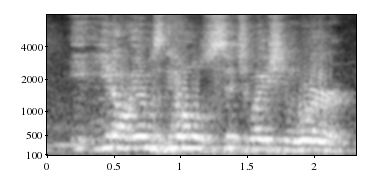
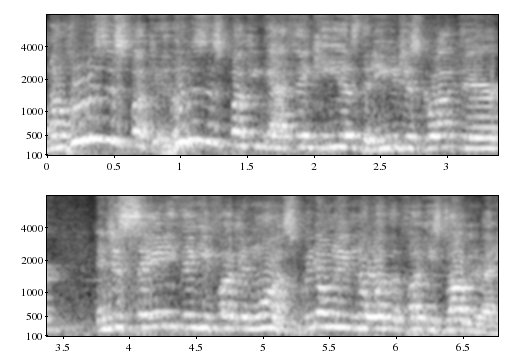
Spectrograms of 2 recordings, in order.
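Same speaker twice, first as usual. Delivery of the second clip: much higher, building yelled rant, fast at the end; furious rant; 5 semitones higher than usual. Retold or imitated. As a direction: work yourself into a rage. Flair working himself up.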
